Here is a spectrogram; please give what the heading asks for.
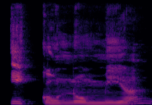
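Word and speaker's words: οικονομία: Economia, you see what I did there? Omicron iota together E, and then economia.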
